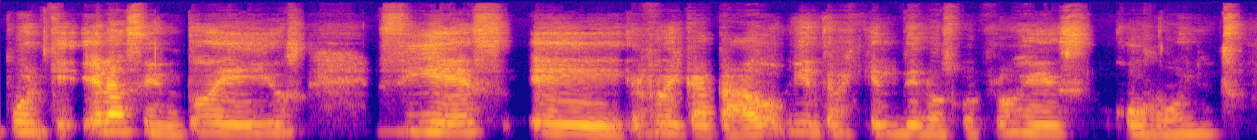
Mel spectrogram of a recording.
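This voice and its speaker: A woman's voice: mid-range voice, fairly even intonation, measured pace, darkish tone, distant mic, poor audio. A woman from the Colombian Caribbean coast with a coastal accent, hosting a book club discussion in a passionate, argumentative way. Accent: Colombian coastal Spanish. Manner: passionate, argumentative, many fillers.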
